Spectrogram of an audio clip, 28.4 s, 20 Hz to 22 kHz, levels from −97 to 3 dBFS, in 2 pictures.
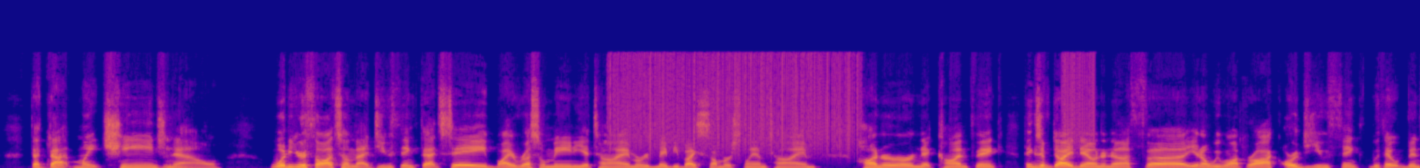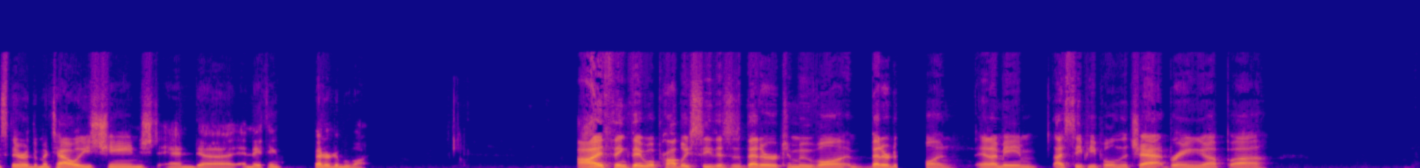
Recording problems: crackling; noticeable; from 6 to 8.5 s and at 11 s; 15 dB below the speech
audio cutting out; at 23 s

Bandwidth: 15 kHz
